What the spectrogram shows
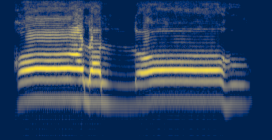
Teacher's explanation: লাম খাড়া জাবার, এখানে লা, লাম খাড়া জাবার লা তো হয়, কিন্তু এখানে আল্লাহ শব্দের লাম মুসাদ্দাদের ডান দিকের অক্ষরে জাবার এসেছে, তাই এখানে লাম খাড়া জাবার লা হবে না, লাম খাড়া জাবার ল হবে। · আল্লাহু শব্দে লাম মুসাদ্দাদের ডান দিকের অক্ষরে জাবার এসেছে, তাই আল্লাহর লামকে পুর করে পড়তে হবে।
